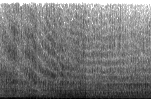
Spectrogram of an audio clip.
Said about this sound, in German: Dann setzt er sich wieder in seinen Flieger, wirft den Motor an, rollt zur Startbahn und gibt Gas.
